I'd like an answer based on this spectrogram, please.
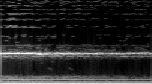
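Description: Background music: one long held high note over a steady low drone, slowly fading.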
